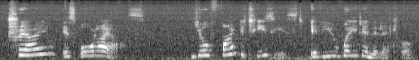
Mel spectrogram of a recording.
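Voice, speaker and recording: A woman's voice: sits high, sing-song, normal speed, fairly bright tone, pitched above the performer's own voice, rough recording. A woman voicing a clever, teasing female crocodile with a polite, assured manner in a children's bedtime story. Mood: reassuring. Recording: audible hiss.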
